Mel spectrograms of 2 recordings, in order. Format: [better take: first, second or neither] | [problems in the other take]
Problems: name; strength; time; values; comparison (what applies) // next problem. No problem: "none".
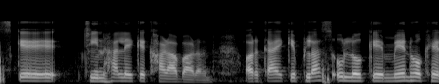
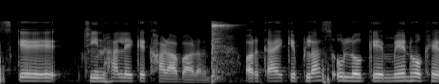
first | background sound (Tambourine); 9 dB below the speech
